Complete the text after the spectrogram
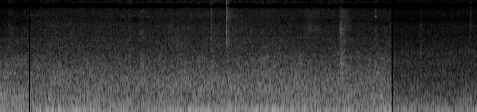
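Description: A bicycle rattles as it is wheeled.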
